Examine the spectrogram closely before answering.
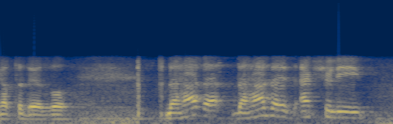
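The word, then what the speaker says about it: هذا: So proper pronunciation is important in Arabic. So when we say this is, we have to say hada. So hada.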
